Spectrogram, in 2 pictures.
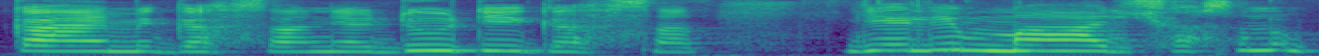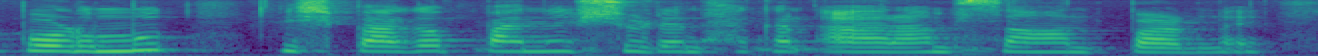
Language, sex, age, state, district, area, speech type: Kashmiri, female, 18-30, Jammu and Kashmir, Kulgam, rural, spontaneous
